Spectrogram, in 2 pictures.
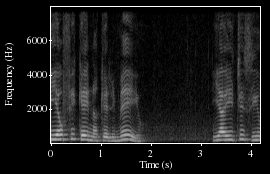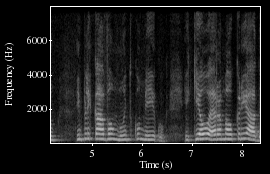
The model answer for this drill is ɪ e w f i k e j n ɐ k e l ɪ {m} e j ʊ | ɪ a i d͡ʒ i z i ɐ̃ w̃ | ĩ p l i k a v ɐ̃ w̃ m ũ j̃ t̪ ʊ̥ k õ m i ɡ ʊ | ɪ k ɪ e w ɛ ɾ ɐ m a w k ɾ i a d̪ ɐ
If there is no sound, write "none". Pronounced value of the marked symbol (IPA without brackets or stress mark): m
